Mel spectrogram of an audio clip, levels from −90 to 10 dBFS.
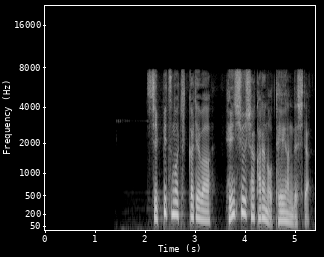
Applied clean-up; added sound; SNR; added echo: neural mask model DeepFilterNet 3.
